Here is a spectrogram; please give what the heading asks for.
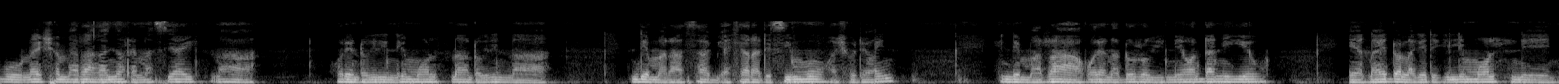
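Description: AAC compression runs throughout: nothing reaches above 7.6 kHz, and the sound is dull and smeared, likely from AAC-LC encoding at a low bitrate around 24 kbps.

Audio missing between chunks occurs at 8.75 s and 13.50 s, where roughly a third of a second is skipped and the two sides are joined directly, likely from processing in 5-second chunks.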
